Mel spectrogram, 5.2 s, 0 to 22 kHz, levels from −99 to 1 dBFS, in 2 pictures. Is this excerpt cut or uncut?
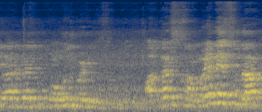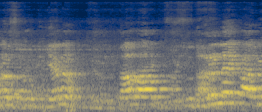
uncut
